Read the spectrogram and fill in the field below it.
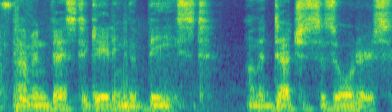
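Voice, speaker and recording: At a fairly quick pace, a man does a put-on character voice with a fairly low pitch. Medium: video game. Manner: dry, laconic.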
